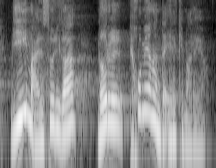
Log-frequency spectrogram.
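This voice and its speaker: At a moderate pace, a man speaks in a dark, mellow tone, his pitch swinging very widely. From Gyeongsang province, South Korea. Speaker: pastor. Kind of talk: sermon. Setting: church. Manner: interactive, asks congregation questions.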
